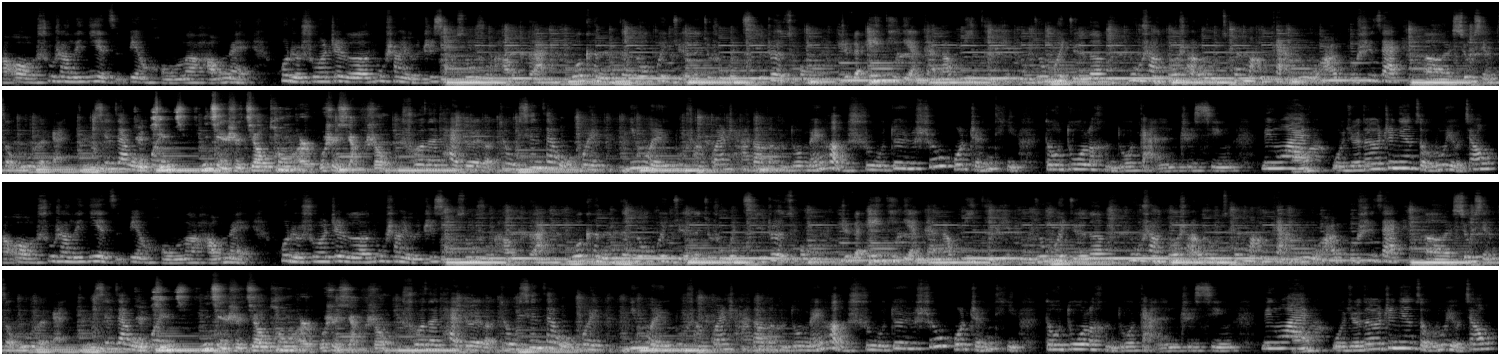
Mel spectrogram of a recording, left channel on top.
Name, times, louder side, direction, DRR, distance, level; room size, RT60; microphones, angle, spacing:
voice 1, 0.0-16.6 19.0-29.8, equal, 20° left, -2 dB, 2.6 m, -25 dB
sound 1, 4.4-22.9, equal, 50° left, 3.0 m, -21 dB
voice 2, 15.8-19.2 27.9-28.2, left 1 dB, 75° left, 0 dB, 1.3 m, -22 dB
8.3 x 4.3 x 4.9 m, 0.36 s
head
